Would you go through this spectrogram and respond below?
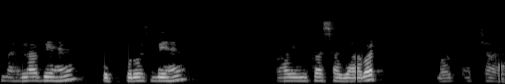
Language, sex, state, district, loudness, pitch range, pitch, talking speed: Hindi, male, Bihar, Jamui, -27 LUFS, 155-175 Hz, 165 Hz, 155 wpm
